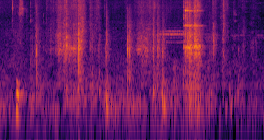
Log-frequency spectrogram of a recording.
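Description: A knife cuts flatbread and scrapes on a plate.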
